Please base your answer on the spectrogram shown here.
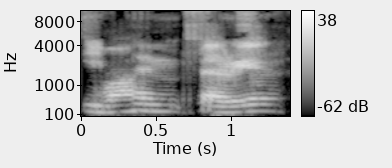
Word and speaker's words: Ibrahim Ferrer: It's Ibrahim Ferrer.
